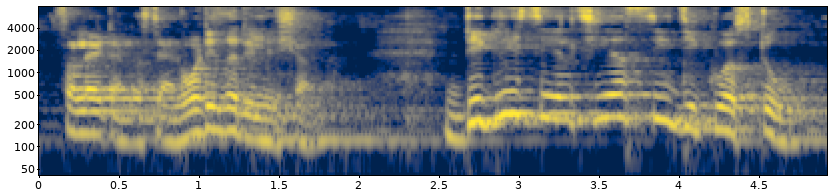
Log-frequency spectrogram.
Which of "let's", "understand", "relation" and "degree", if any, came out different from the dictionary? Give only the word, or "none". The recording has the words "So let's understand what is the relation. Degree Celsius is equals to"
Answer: let's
